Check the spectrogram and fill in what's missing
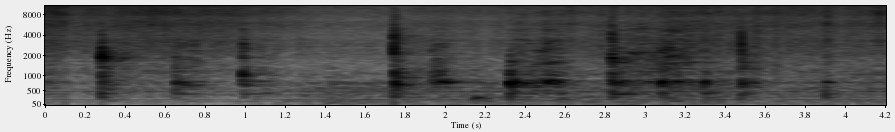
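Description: Shallots sauté in oil in a pan, a steady soft sizzle broken by repeated sharp scrapes and taps of a utensil stirring them, close and without talk.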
